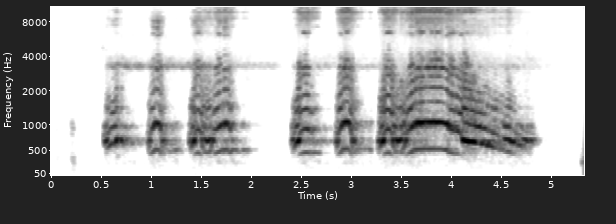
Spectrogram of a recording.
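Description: Barred Owl hooting: a run of rich, barking notes in two phrases, ending in a long, drawn-out, falling 'who cooks for you-all'.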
